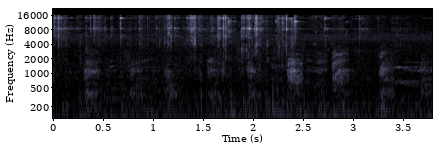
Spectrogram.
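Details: Golden Retriever named Lucky playing chase with Molly, who is too fast for him; short, yelping yips come in quick irregular bursts about every half second, mixed with scuffling, rustling and thumping footfalls.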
